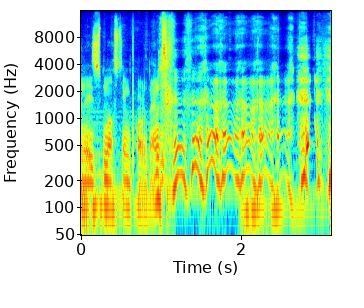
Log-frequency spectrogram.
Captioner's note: laughing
